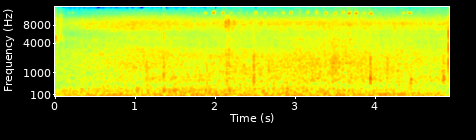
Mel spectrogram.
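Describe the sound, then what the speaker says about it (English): Several jeep engines approach as a continuous low rumble with a windy, roadway-like hiss, steady and fairly loud, without voices. "stop as they hear engines getting closer"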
